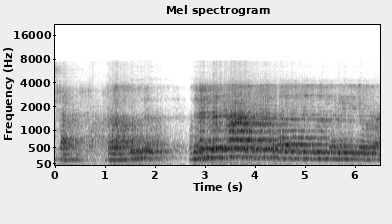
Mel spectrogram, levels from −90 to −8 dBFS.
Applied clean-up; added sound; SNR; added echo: neural separator model SepFormer DNS4.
